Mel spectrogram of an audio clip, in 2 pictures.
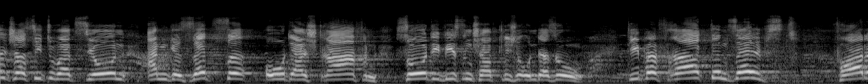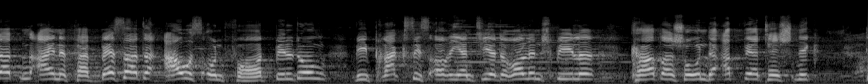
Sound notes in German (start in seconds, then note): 13.2 Unruhe - Glockenzeichen des Präsidenten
